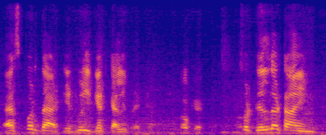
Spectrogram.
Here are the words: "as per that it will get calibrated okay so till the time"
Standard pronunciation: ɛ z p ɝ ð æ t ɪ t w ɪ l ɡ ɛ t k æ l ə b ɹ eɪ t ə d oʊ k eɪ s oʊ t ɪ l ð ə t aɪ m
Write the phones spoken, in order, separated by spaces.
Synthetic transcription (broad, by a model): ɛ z f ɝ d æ t ɪ t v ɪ l ɡ ɛ t k æ l ə b ɹ eɪ t ə d oʊ k eɪ s oʊ t ɪ l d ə t aɪ m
